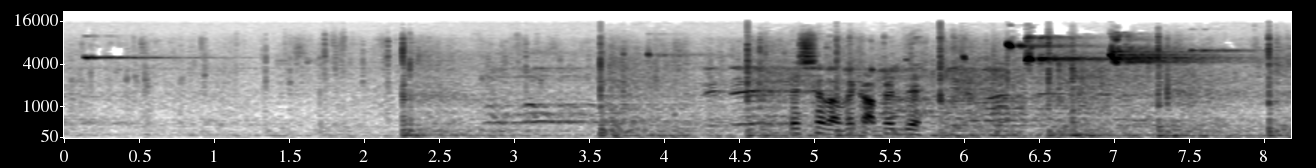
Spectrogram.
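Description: A basketball being dribbled on a hardwood court, with high sneaker squeaks and players' voices, in a large, near-empty arena. The court noise rises suddenly a little over two seconds in.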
